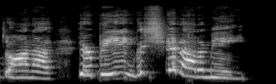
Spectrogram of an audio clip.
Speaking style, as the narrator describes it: she yelled

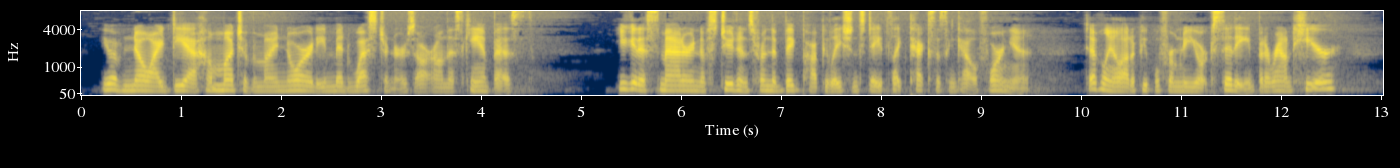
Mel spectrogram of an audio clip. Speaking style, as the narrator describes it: snorted

